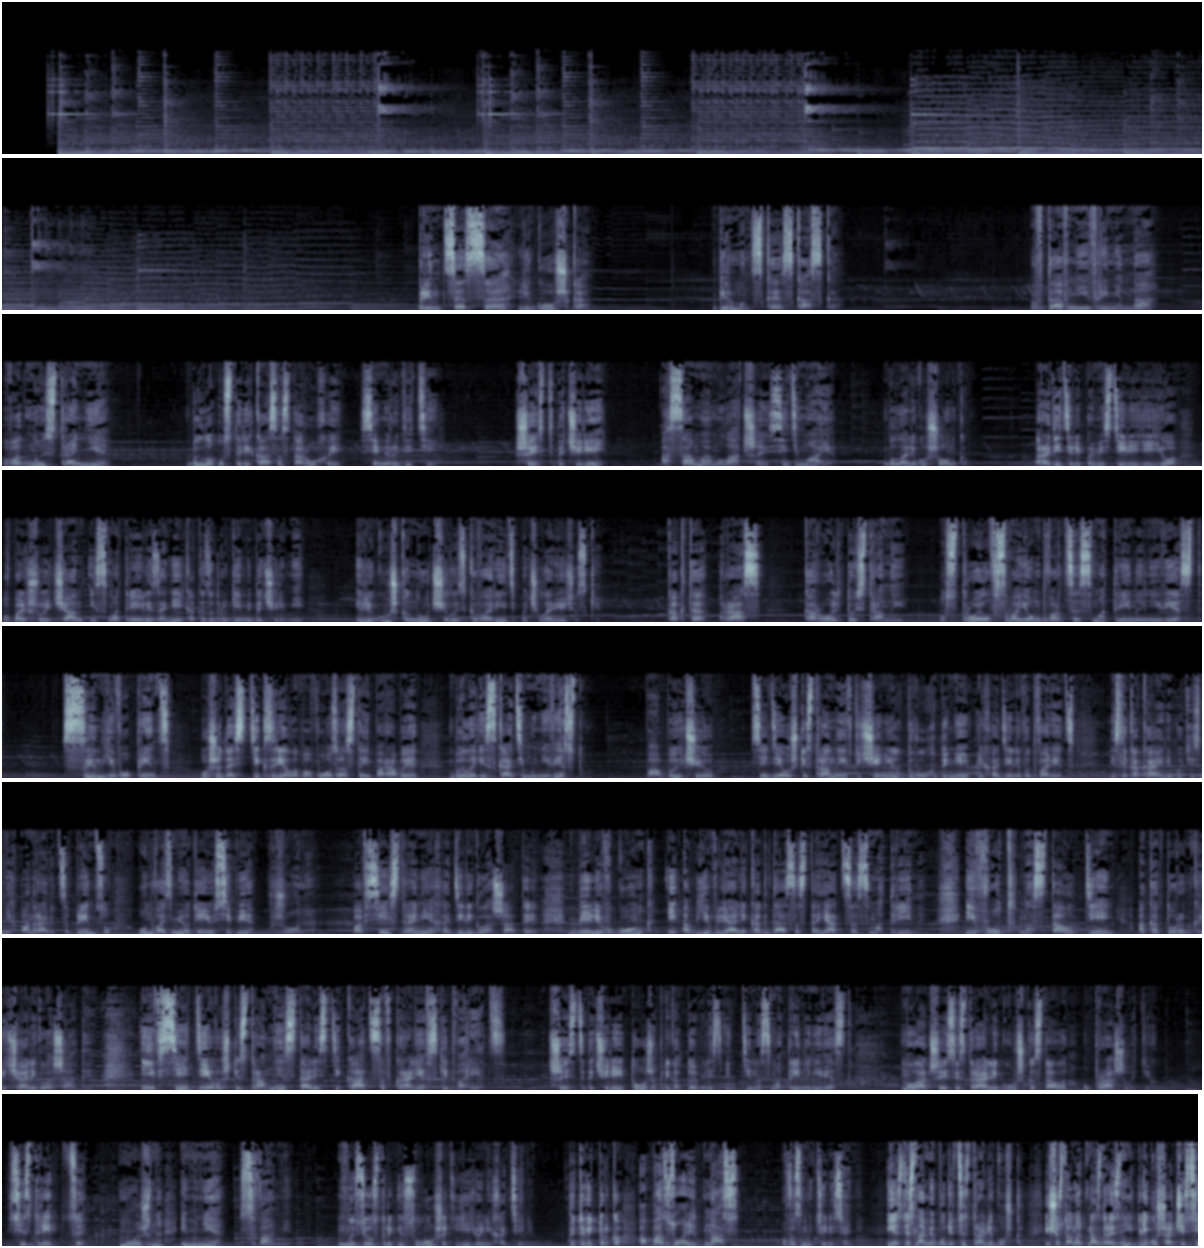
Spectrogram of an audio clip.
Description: Принцесса-лягушка - восточная аудиосказка - слушать онлайн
